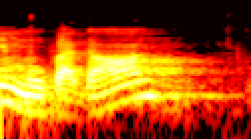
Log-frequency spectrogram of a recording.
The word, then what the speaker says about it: موبد: بپرسید مرزال را موبدی، ما تلفظ موبد نه موبد توجه کنید، چون با مثلا سپه بد و بد قافیه میشه، پس موبدی.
